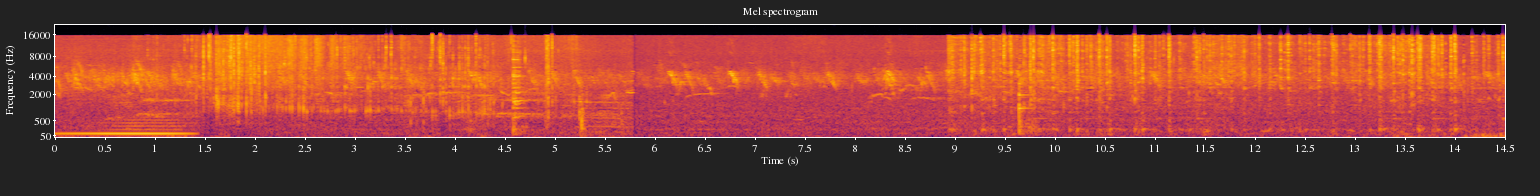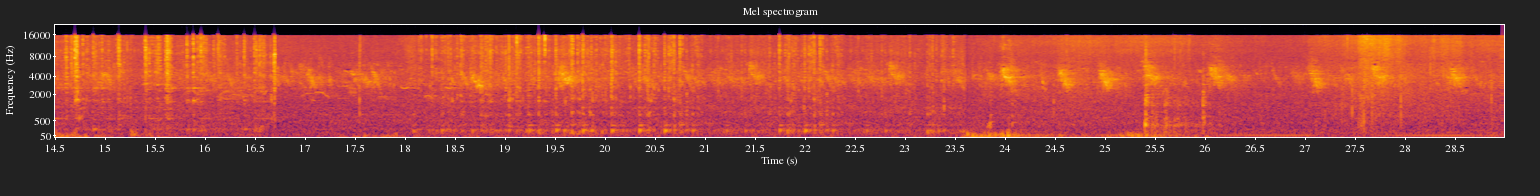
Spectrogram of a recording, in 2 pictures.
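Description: A metal wire whisk clicking and scraping against a glass bowl as it stirs a thin liquid, with small birds chirping repeatedly in the background. A short, loud low rumble comes right at the start.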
